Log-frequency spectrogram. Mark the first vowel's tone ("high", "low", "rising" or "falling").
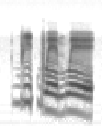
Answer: high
